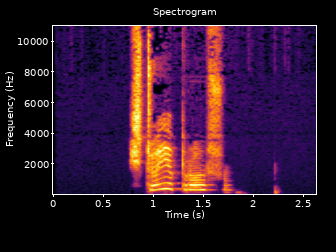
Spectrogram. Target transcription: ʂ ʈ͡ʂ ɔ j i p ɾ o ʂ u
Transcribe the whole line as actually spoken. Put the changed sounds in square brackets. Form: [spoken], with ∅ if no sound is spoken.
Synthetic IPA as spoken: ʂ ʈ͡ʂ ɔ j [a] p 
